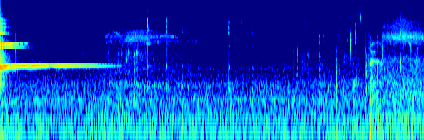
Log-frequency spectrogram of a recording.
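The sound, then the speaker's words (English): Whisky glasses clink together once in a toast during a whisky tasting, leaving a clear ringing tone that fades over a couple of seconds, followed by quiet sipping of whisky and small mouth sounds. “Well, on that note, pardon the pun, cheers.”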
